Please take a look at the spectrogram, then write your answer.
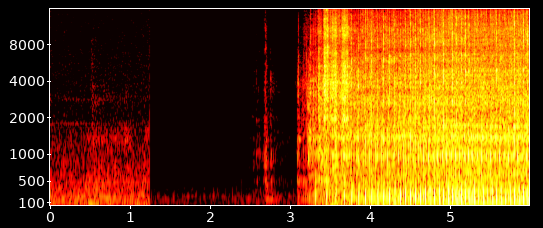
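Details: Tecumseh 3 hp (HS35) single-cylinder on mid-1980s Troy-Bilt Junior tiller starts and races straight up to a fast, hard buzz with no settling back. Governor is not controlling speed; owner suspects it is broken inside the engine, or possibly out of adjustment.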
